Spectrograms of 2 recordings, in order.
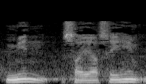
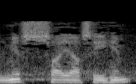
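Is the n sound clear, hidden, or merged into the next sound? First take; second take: clear; merged. First: The n is pronounced clearly and separately. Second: The n merges fully into the following s. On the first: "ولا تقول كالإظهار من صياصيهم" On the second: "فما تقول من صياصيهم كالإدغام"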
